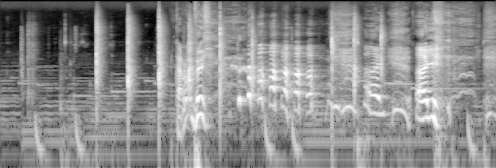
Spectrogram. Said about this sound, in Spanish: Se vuelve a aplaudir en el culo, se, se abofetea la nalga.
